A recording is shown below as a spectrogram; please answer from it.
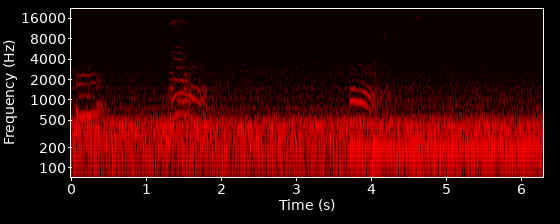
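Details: A kitten called gembul gives three thin, high meows, each a brief bent cry, spaced about a second apart, against a steady background hum.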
